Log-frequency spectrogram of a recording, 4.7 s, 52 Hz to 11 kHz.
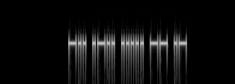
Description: Morse code, heard as a keyed tone, about 25 wpm, 700 Hz. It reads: DL5MA
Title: DXCC-100 Call Signs - 5 Characters - Repeated 3x - 25wpm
